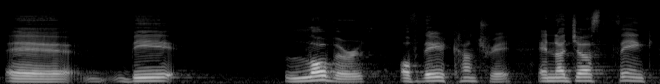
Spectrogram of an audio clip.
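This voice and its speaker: A Salvadoran pastor, a man who grew up speaking Spanish, talking in halting English with a Spanish accent and many restarts. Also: fairly high pitch, a little mellow, clear, resonant tone, long reverb tail. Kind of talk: speaking to a congregation in non-native English.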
